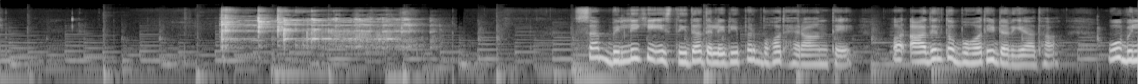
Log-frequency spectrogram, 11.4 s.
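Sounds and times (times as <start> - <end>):
soft music: 0.0 - 11.3
plate of meat crashing to the floor: 2.2 - 4.4
speech: 5.9 - 11.3.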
